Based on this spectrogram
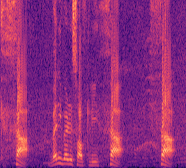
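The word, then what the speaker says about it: ث: From where we have to pronounce, the pronunciation place is when the front corner of tongue will be between the two jaws, two teeth, like upside and two side, third, second upside and downside, like tha.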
